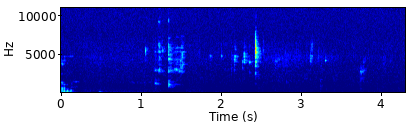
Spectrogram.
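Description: Near silence broken by a few faint, short clicks: a small cluster about a second in, one sharper click a little later, and scattered soft ticks.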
